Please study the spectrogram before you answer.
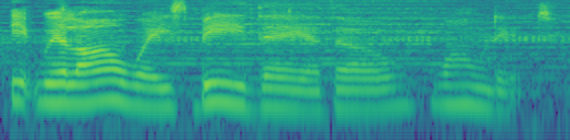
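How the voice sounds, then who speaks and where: A woman's voice: fairly low pitch, fairly even intonation, slow, over music. A woman acting a poised, teasing, romantic mature character in a soap-opera audio drama. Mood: wistful.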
